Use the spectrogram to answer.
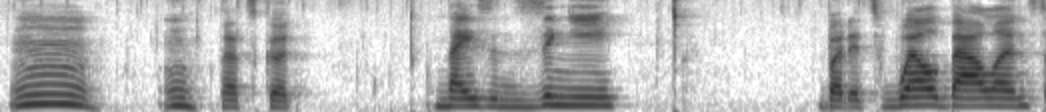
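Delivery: normal talking voice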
